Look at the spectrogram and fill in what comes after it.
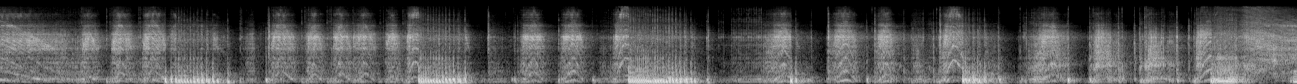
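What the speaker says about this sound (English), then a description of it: "take your drill and basically just drill these into the actual wall studs" A cordless drill whirs in repeated short bursts, pausing between runs as screws are driven into wall studs to mount a climbing hangboard, with handling clatter in between.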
